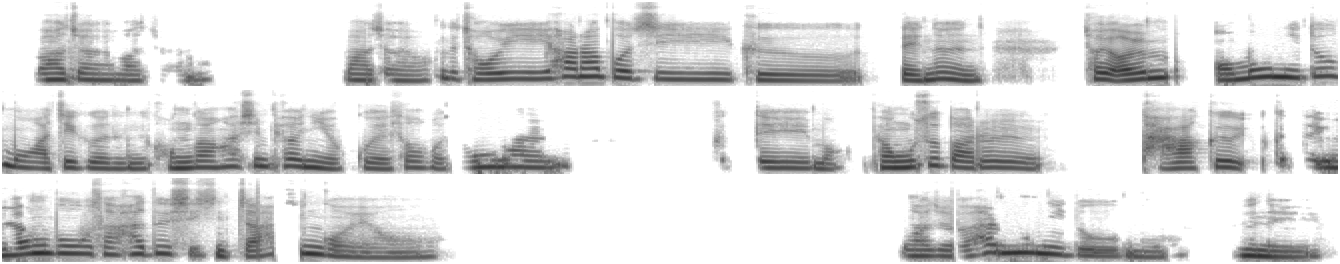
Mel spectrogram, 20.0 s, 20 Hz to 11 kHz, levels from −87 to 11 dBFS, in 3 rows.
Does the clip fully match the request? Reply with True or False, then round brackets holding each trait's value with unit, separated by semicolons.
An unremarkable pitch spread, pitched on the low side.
False (4.1 semitones; 205 Hz)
